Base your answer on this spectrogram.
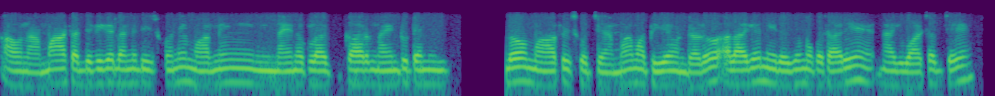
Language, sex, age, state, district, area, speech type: Telugu, male, 18-30, Andhra Pradesh, Krishna, urban, conversation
